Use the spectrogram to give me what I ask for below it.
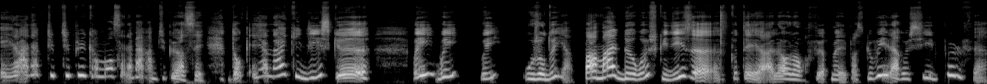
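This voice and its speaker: A woman talks very fast in a high voice with very wide pitch swings. The sound is dry and close, with no echo. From Russia. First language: Russian (speaking French). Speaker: YouTuber. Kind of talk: video monologue.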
